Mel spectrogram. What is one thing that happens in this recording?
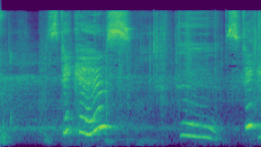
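A young child talks in a high, sing-song voice close by.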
